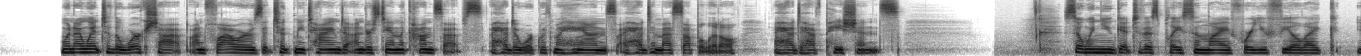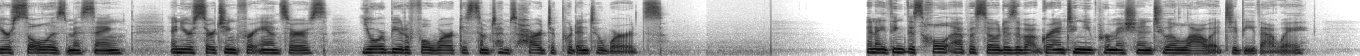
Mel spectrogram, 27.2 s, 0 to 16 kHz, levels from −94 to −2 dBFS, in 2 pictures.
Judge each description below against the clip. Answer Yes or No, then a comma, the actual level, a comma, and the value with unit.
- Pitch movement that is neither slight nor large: No, narrow, 1.9 semitones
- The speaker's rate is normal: Yes, average, 185 wpm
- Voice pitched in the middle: Yes, medium, 165 Hz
